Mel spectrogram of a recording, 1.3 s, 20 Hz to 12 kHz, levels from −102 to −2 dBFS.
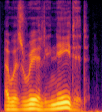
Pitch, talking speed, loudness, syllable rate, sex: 120 Hz, 190 wpm, -14 LUFS, 5.7 syllables/s, male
